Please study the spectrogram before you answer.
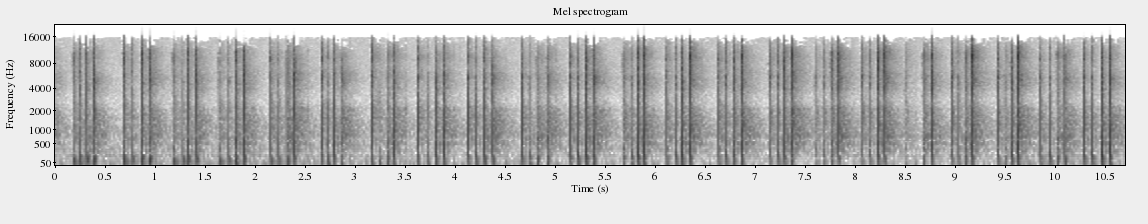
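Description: A decorative sign made of thin, solid painted wooden slats is held in the hand and tapped and scratched with long fingernails. Quick clusters of dry, sharp clicks with a low wooden thump repeat steadily throughout, each tap dying away almost instantly.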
